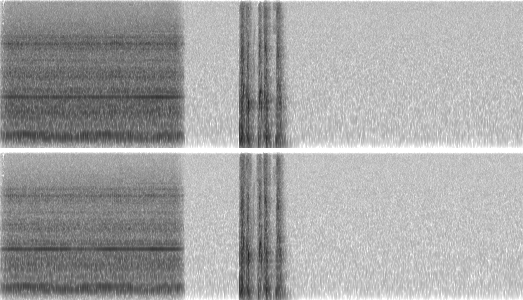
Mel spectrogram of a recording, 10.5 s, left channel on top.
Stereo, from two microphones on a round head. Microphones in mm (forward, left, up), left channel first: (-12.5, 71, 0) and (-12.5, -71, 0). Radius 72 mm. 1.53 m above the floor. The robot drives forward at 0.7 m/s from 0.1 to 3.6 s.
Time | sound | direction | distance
4.8 | a zipper | 5° right (ahead or behind) | 0.5 m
